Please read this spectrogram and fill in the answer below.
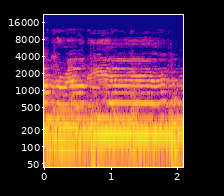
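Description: Live rock band playing, with electric guitars, bass, drums and keyboards, and a sustained lead line that bends and wavers in pitch over a steady low end.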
